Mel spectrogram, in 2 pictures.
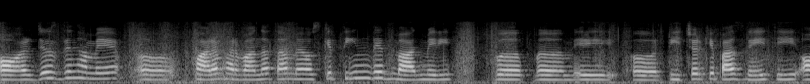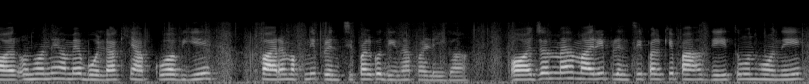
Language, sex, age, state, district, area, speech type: Hindi, female, 18-30, Rajasthan, Jodhpur, urban, spontaneous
